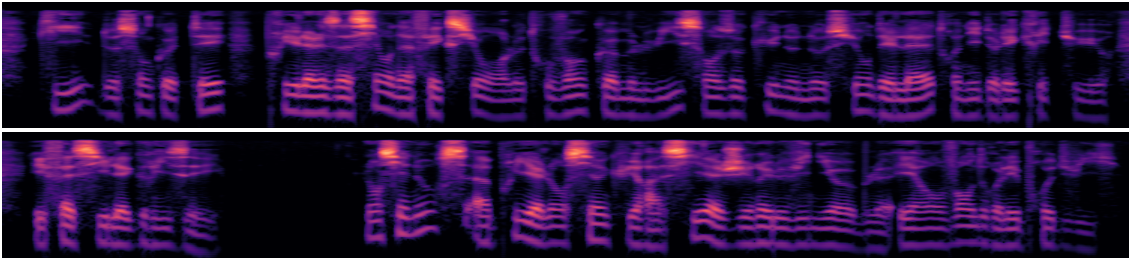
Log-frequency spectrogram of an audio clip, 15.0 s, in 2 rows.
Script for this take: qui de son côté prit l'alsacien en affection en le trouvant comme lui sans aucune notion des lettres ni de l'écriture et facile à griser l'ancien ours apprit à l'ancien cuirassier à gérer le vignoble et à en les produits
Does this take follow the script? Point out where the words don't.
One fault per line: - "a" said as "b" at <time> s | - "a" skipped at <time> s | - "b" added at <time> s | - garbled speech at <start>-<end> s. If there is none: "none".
- "vendre" added at 13.8 s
